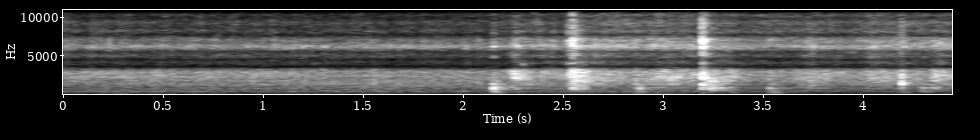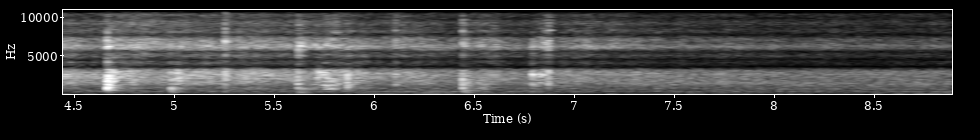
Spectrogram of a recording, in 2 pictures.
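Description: Chopped onions and tomatoes sizzling as they fry in oil in a pan. From about two seconds in until about seven seconds, a slotted steel spatula stirs them, scraping and clicking against the pan.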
